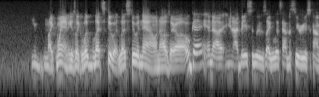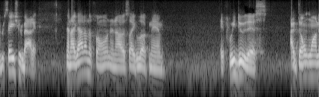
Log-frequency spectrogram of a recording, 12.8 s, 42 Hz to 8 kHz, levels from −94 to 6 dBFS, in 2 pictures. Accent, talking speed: American, 245 wpm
